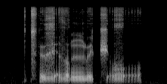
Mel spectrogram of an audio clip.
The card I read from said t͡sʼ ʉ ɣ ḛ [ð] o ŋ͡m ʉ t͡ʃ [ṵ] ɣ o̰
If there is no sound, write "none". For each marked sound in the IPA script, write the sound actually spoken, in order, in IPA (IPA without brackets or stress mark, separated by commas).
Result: ð, o̰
